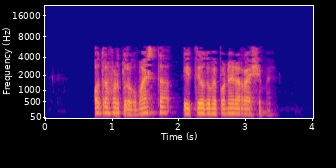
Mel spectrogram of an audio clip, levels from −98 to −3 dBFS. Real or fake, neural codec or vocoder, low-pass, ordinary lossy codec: real; none; 7.2 kHz; MP3, 24 kbps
